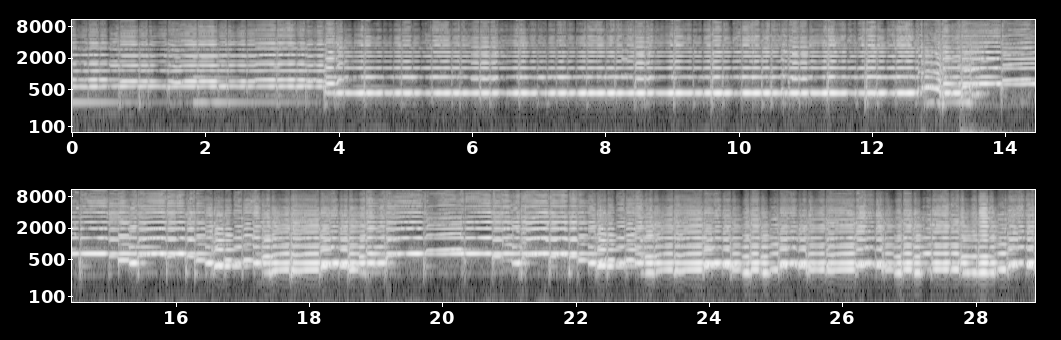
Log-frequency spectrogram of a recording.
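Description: Violin music: long sustained notes, then busier, faster-moving lines with several notes sounding together from about halfway through.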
